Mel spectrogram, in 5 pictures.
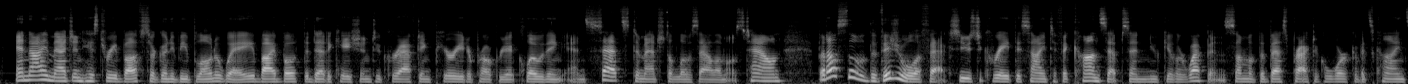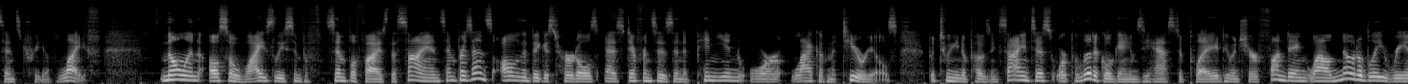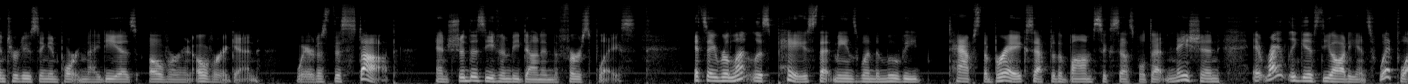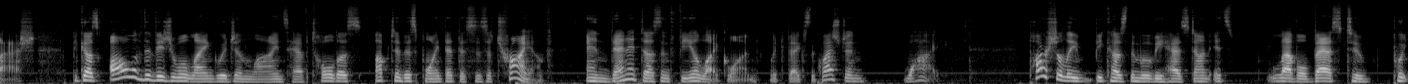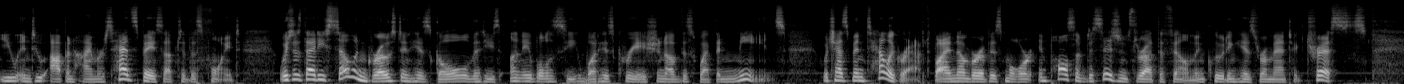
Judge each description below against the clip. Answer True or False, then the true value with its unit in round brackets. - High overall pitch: False (135 Hz)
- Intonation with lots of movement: False (4.4 semitones)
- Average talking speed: True (195 wpm)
